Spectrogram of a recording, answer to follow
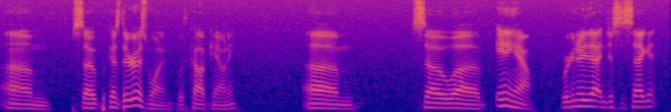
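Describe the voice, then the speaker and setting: A man, working as a youth pastor, addressing a youth group live. He is loud and energetic at first, then earnest and lower. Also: moderate pace.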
